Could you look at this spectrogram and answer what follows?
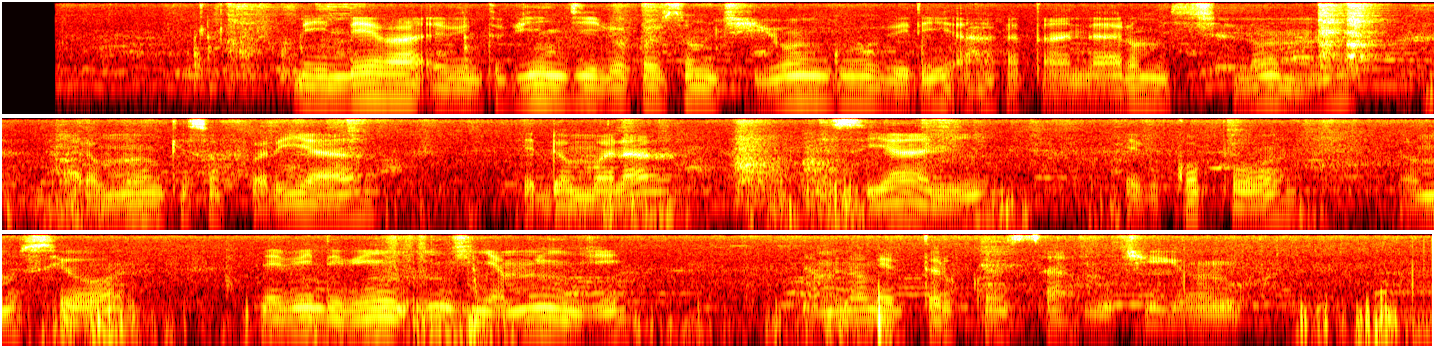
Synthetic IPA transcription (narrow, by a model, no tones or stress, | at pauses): niːnde̞ːβaʔe̞βiːntuβjiːɲɟiβjo̞ːkozeso̞ːmucijuːŋɡuβiɾia̰hakataːndahaɾoːmuci̥ʃano̞ːmu | haɾimukeso̞fo̰ɾija | edo̞moɾa | esijaːni | eβiko̞po̞ | omusio̞ | ne̞βiːndiβɲɟiɲamwiːɲɟi | nomunoːŋɡeβitoɾukuːnzi̥saomucijuːŋɡu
